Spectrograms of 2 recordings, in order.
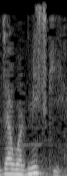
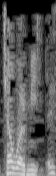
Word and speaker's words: Jaguar Miski: Bueno, ustedes ya lo conocen por sus reportajes, por sus coberturas, y en este caso, pues, él hizo este trabajo sobre el Jaguar Miski. Así se pronuncia. Bienvenido. – Gracias. Gracias a compañero Gabo también, que se encuentra por acá. Es Jaguar Miski.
